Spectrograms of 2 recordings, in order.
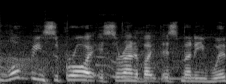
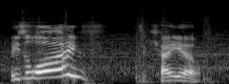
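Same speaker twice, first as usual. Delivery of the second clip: very loud, higher and louder; 8 semitones higher, 11 dB louder than usual. Calling a knockout in the game, way too loud. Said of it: "it's coming out way too loud".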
